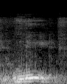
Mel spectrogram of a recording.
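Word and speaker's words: knead: silent है ठीक है नीड नीड में भी आपका देखिए एन से पहले क्या है आपका के है हम लोग के को नहीं पढ़ रहे हैं ठीक है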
